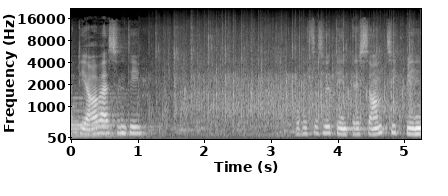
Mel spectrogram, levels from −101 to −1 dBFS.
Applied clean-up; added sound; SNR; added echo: none; Applause; 11 dB; none.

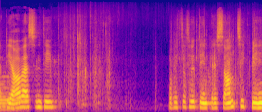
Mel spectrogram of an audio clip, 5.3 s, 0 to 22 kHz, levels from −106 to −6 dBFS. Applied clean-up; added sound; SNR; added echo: neural mask model RNNoise.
